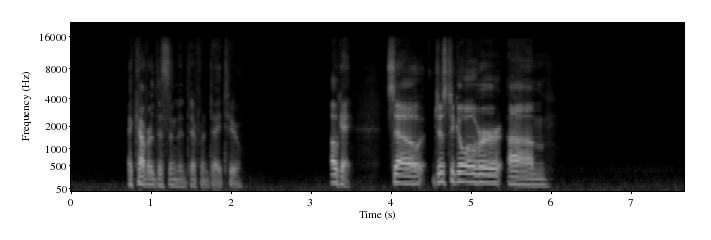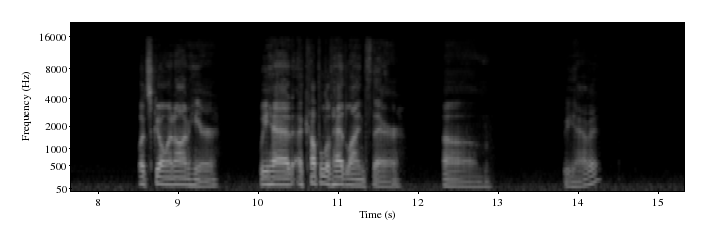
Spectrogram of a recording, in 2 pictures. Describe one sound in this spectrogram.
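A man speaks calmly and casually into a close microphone, in short bursts with pauses.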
